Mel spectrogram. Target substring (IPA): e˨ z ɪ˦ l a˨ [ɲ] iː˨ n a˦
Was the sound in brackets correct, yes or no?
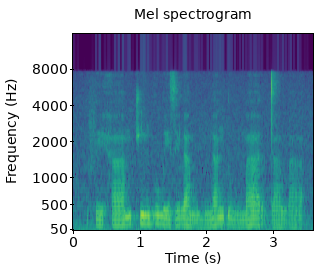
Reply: no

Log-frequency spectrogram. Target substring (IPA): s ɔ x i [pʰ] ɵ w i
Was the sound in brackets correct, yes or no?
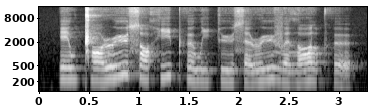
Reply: yes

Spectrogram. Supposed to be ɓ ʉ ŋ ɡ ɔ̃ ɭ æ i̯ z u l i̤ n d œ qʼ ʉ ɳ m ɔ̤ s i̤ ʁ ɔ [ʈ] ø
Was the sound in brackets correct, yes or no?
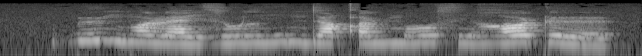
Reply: yes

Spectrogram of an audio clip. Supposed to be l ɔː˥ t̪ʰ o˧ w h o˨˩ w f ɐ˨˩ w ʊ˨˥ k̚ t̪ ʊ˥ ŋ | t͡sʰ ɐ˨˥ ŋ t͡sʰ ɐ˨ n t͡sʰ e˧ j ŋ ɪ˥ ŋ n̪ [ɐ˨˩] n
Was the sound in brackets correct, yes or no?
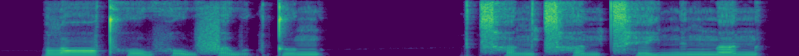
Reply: no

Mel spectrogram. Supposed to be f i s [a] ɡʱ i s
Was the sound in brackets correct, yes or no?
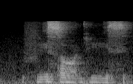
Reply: no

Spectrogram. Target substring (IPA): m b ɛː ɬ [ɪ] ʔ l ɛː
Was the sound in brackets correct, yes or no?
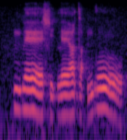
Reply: no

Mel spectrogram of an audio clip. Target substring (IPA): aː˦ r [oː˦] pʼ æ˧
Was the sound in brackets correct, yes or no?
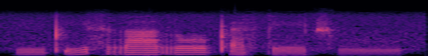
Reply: yes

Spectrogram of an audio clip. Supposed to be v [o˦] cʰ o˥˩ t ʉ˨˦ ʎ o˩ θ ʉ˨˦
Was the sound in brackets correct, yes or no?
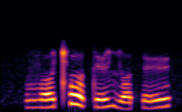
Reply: no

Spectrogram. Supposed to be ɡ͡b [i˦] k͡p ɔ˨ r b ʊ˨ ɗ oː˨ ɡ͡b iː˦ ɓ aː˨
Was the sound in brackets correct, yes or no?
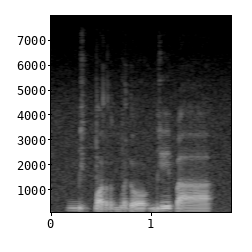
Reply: yes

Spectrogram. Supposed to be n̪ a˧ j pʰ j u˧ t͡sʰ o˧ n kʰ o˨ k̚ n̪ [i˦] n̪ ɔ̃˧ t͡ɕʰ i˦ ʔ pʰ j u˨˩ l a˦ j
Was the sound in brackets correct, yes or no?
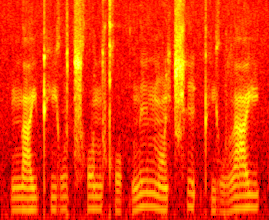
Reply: yes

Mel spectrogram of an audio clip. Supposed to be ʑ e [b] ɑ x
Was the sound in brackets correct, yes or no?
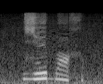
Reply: yes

